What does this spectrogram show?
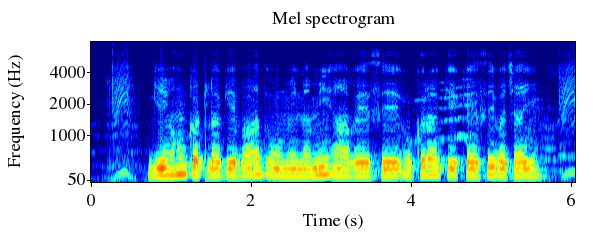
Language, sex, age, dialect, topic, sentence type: Bhojpuri, male, 25-30, Southern / Standard, agriculture, question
